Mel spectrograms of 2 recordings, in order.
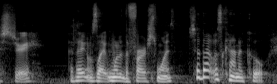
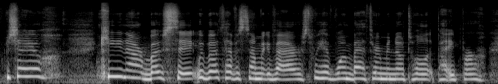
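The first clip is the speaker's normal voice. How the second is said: high-pitched, mock-tearful pleading; crying phone plea; 5 semitones higher than usual. Sick wife calling a friend for help, tearfully imitated. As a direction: act out a wailing call for help, voice pitched up. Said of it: "crying and go".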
